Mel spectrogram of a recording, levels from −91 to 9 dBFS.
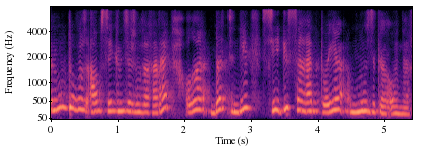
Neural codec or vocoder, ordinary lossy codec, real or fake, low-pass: codec, 16 kHz, 1 kbps, FreqCodec, smaller model; none; fake; 7.2 kHz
